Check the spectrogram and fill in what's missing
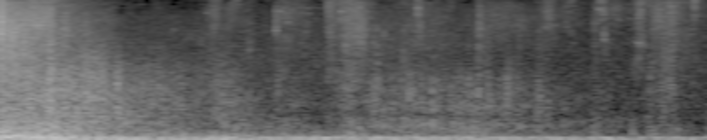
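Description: Confringo explosive spell in the game Hogwarts Legacy bursting with a loud, close boom at the start, then a deep rumbling decay with crackling debris fading over a few seconds.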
